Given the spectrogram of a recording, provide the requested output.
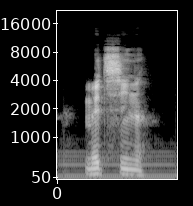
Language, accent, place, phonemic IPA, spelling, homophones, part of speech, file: French, France, Lyon, /mɛd.sin/, médecines, médicene / médicenent, noun, LL-Q150 (fra)-médecines.wav
- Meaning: plural of médecine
